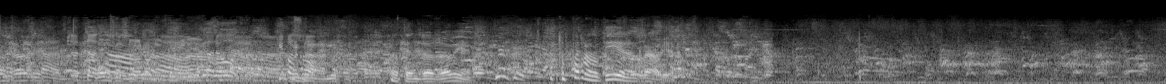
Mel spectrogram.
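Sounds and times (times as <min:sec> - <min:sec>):
laughter: 0:00.0 - 0:07.8
speech: 0:00.4 - 0:07.0
fierce-tempered dogo barking and yipping: 0:03.7 - 0:11.6.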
